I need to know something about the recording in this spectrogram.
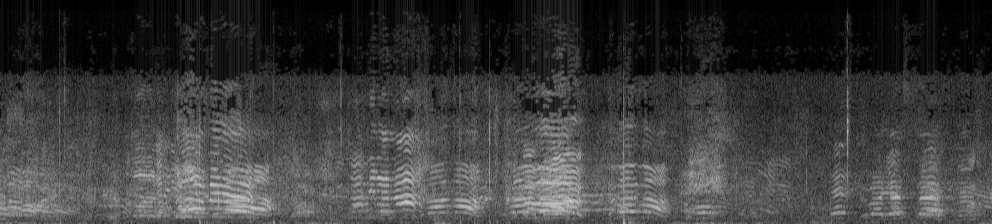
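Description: Young girls shout and call out across an open field.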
